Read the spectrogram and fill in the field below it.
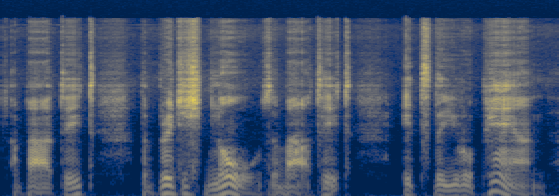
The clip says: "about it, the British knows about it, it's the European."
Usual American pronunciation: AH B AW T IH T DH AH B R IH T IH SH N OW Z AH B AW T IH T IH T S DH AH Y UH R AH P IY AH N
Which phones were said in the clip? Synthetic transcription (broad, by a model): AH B AW T IH T DH AH B R IH T IH SH N OW Z AH B AW T IH T IH T S DH AH Y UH R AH P IY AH N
